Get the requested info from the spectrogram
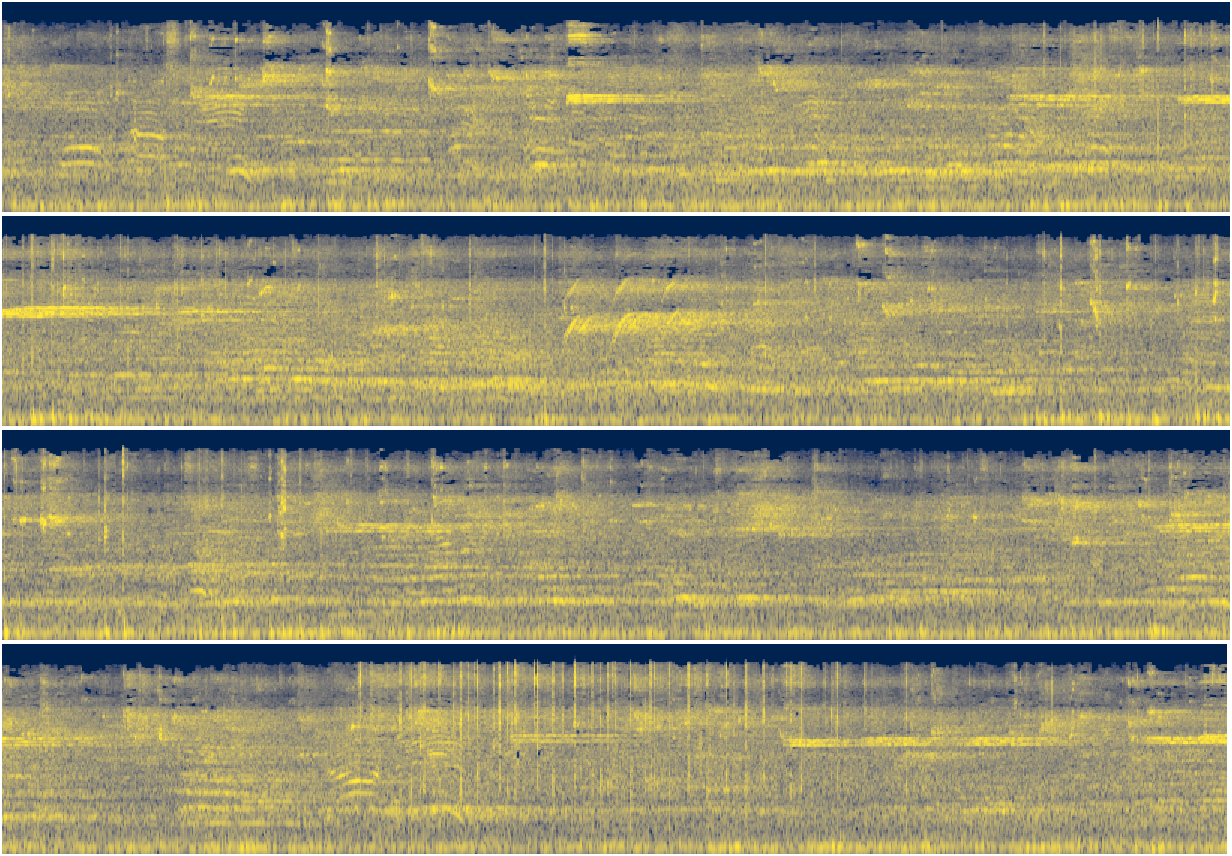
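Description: A basketball being dribbled and sneakers squeaking on a hardwood gym floor during a game, with indistinct voices of players and spectators throughout, all echoing in a large gym.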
